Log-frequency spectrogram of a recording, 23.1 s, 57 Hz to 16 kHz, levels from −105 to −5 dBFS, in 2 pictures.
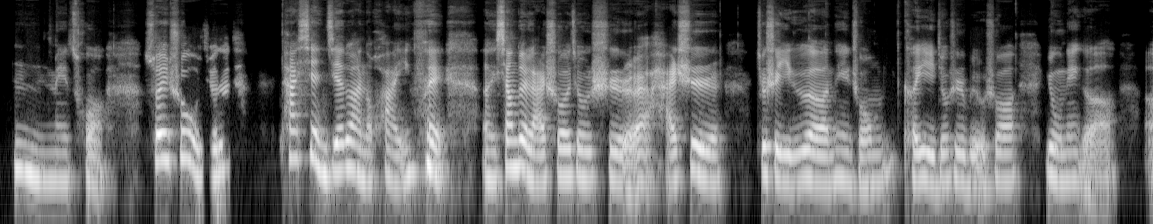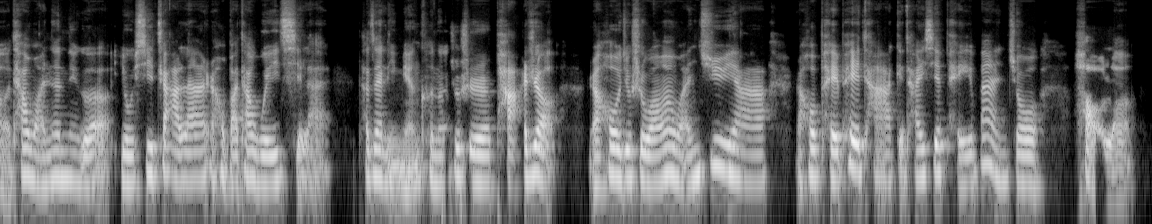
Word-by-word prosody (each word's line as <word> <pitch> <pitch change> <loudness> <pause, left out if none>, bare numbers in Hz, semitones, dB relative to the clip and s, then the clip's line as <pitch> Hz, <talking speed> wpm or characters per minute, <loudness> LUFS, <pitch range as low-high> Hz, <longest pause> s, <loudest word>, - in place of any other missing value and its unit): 嗯， 200 -5 +2
没 170 0 -7
错， 180 +2 -5 0.4
所 275 - +8
以 285 - +7
说 290 +1 +1
我 220 - +3
觉 185 - -3
得 200 - +3 0.6
他 295 - +3
他 - - +3
现 290 -8 +4
阶 215 +2 +5
段 225 -3 +4
的 165 - -3
话， 195 -4 -4
因 195 +5 -2
为， 220 -6 +7 0.3
呃 175 -1 -2
相 230 +6 +5
对 235 -2 +8
来 175 -3 +4
说 185 +2 +2
就 180 -2 -1
是， 170 -1 +2
还 165 -1 +1
是 175 -2 +3 0.3
就 - - +1
是 185 -3 +3
一 165 -1 +1
个 165 -1 +3
那 175 +2 -5
种 160 +6 -6
可 170 - -1
以 170 -2 +2
就 170 +1 -5
是 170 -2 -2
比 160 - -5
如 - - -2
说， 170 -1 -4 0.3
用 185 -4 0
那 170 +1 -6
个， - - -6 0.3
呃 - - -9
他 190 -2 -1
玩 165 -3 -4
的 180 +1 -3
那 175 -2 -5
个 160 +2 -1
游 160 -2 -1
戏 160 +5 -1
栅 195 -3 0
栏， 175 +1 -1
然 - - -6
后 190 - -4
把 195 - -3
他 180 - -1
围 160 -1 -1
起 180 - -3
来， 215 -2 -9 0.2
他 - - -6
在 185 0 +1
里 80 - -5
面 75 +2 -4
可 - - -6
能 160 0 -6
就 190 +3 -4
是 165 -3 +1
爬 - - +1
着， 185 -1 +2 0.3
然 155 - -1
后 190 +3 +2
就 180 0 0
是 180 -1 -1
玩 160 0 +2
玩 195 +1 +1
玩 170 +1 -3
具 225 +2 -2
呀， 165 -4 -3 0.3
然 - - -10
后 185 - +3
陪 180 -1 +2
陪 215 +4 +4
他， - - -4
给 - - -6
他 180 - -6
一 185 - -1
些 200 +2 -1
陪 160 -5 -5
伴， 200 -4 -4
就 160 -3 -2 0.3
好 - - 0 0.2
了。 - - -8
180 Hz, 240 characters per minute, -22 LUFS, 165-195 Hz, 0.6 s, 所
